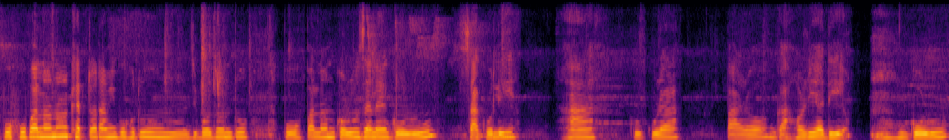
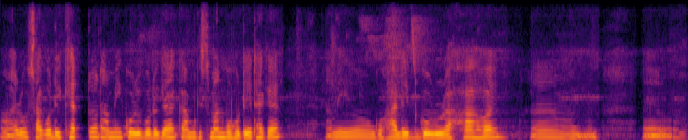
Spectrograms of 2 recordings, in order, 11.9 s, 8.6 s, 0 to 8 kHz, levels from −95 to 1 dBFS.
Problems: constant background noise, background conversations at intervals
